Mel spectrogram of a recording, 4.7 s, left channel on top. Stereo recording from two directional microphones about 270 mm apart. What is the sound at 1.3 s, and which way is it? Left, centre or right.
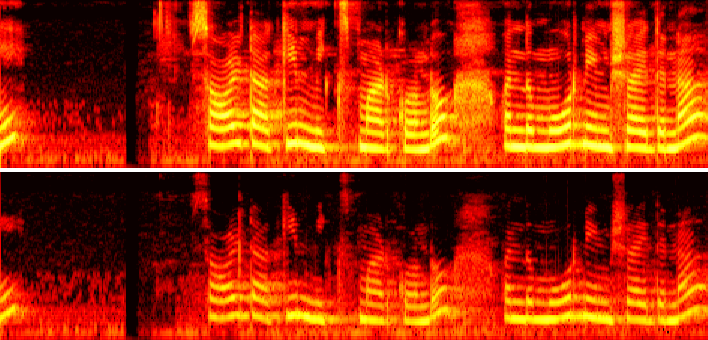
A woman's voice, left.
